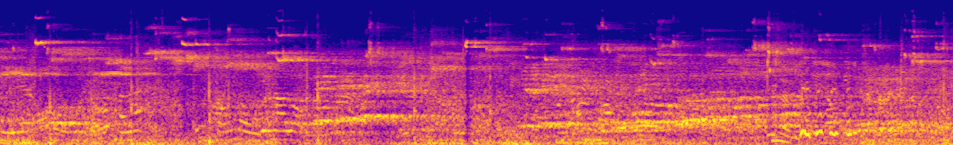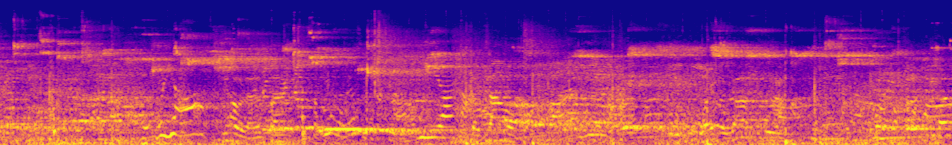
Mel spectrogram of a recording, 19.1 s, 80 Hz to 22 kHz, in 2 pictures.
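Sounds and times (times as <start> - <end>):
indistinct shouts and chatter: 0.0 - 19.0.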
